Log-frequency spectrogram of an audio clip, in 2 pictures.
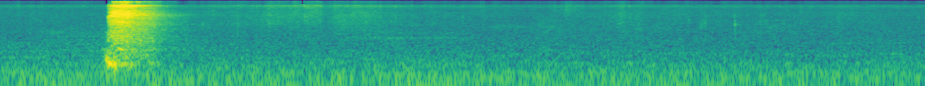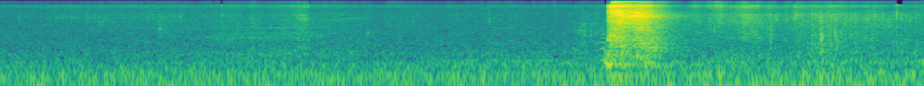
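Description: Two sharp, explosive sneezes several seconds apart over a quiet background: ordinary sneezing.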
